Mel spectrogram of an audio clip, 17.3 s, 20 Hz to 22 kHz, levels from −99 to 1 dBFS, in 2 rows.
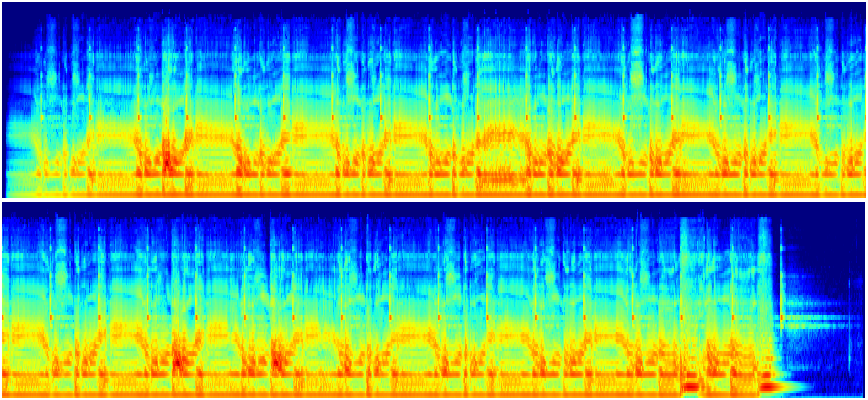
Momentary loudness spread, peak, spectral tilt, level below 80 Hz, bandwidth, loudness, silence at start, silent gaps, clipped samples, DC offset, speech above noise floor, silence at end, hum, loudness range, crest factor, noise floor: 7 LU; 0 dBFS; -6.5 dB/octave; -30 dBFS; 11 kHz; -18 LUFS; 0.15 s; none; under 0.1%; under 0.1%; 43 dB; 0.7 s; none; 2 LU; 18 dB; -61 dBFS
